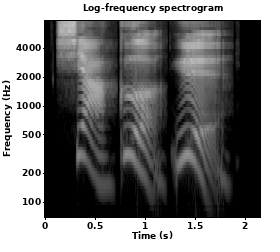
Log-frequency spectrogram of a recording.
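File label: "xiage xingqi", Chinese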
